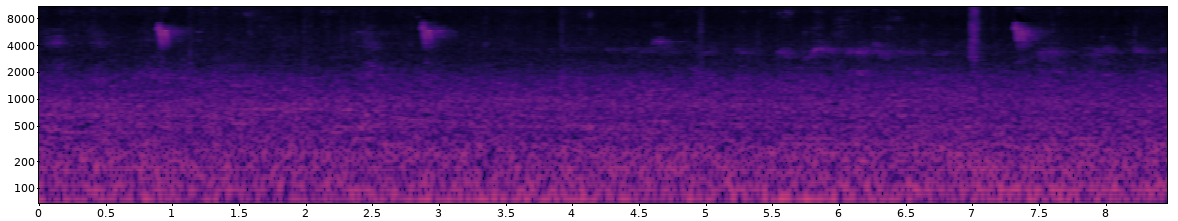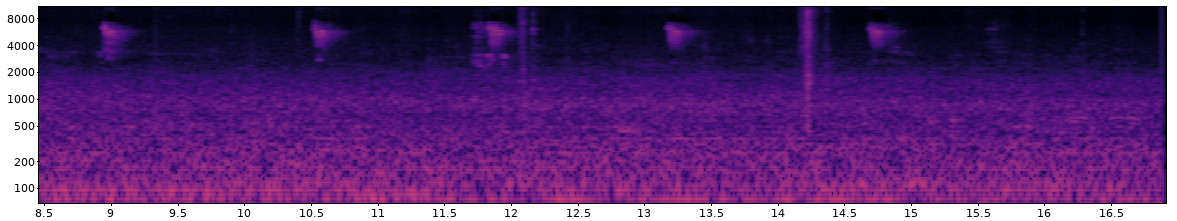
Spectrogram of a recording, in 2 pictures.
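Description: A bird repeating a short, high chirp that falls in pitch, about every one and a half to two seconds, over a steady low outdoor rumble.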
